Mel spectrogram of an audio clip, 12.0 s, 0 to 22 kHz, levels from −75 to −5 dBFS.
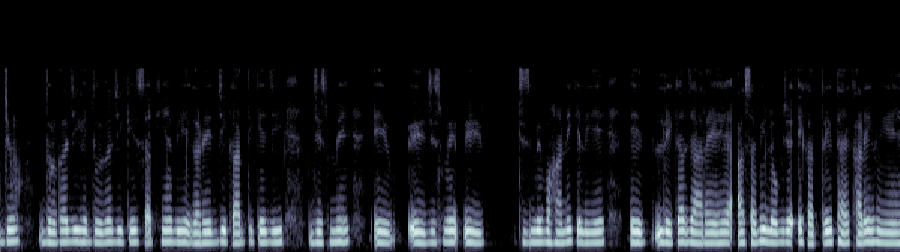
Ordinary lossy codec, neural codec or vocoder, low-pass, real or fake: none; vocoder, 44.1 kHz, 128 mel bands every 512 samples, BigVGAN v2; 7.2 kHz; fake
